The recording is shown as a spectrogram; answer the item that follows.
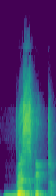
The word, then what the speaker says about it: biscuit: For example, biscuit. It is not biscuit और बिस्किट. इट इज बिस्किट.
